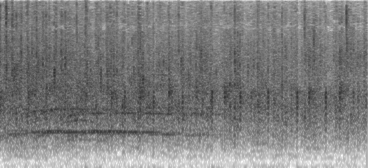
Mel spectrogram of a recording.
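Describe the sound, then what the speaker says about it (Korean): Audience at a Korean political event claps steadily, a dense, loud wash of applause from a crowd close by. "박수 한번 쳐주기 바랍니다"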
